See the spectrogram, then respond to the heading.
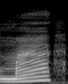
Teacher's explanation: untuk huruf mim dan huruf ba ini dihasilkan dari kedua bibir yang rapat, baik bibir atas atau bibir bawah itu nempel rapat dulu.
